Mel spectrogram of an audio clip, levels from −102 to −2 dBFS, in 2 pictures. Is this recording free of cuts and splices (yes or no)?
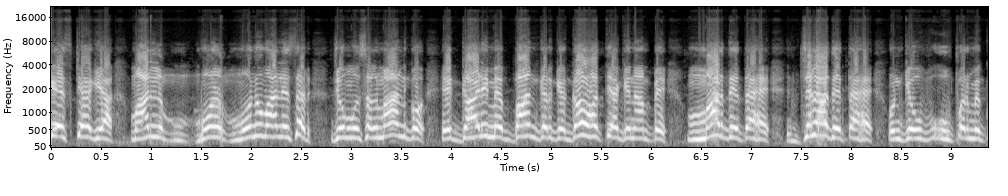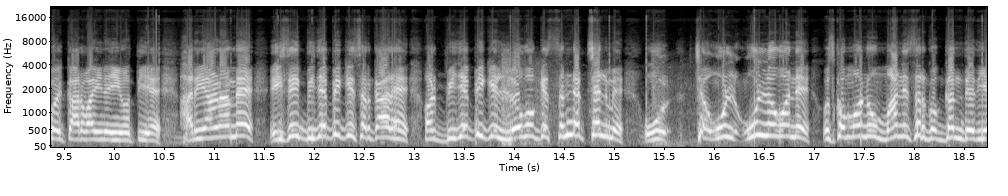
yes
